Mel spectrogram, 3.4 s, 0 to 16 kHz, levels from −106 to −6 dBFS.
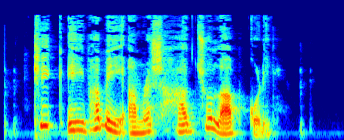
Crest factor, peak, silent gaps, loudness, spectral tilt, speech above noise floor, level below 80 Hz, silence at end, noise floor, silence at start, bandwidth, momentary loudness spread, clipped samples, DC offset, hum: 22 dB; -6 dBFS; none; -26 LUFS; -6 dB/octave; 39 dB; -58 dBFS; 0.75 s; -63 dBFS; 0.35 s; 11.5 kHz; 12 LU; under 0.1%; under 0.1%; none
